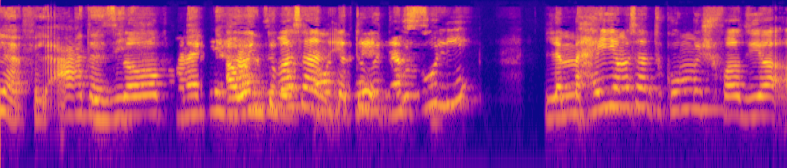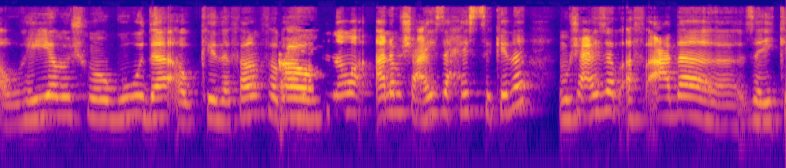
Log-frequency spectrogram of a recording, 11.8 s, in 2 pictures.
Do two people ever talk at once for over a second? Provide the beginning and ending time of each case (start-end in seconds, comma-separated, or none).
0.7-3.3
